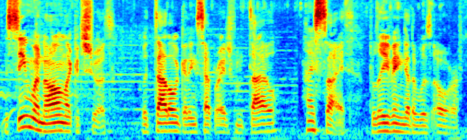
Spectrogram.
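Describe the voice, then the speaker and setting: A man reading a scripted first-person horror story, dramatically, with pauses for suspense. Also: medium pitch. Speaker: creepypasta narrator. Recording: music behind the voice. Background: music.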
